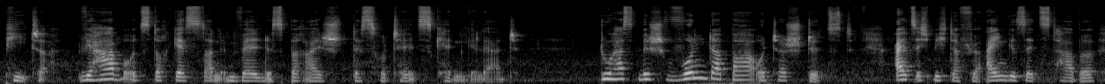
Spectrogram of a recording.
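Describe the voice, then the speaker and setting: Woman acting a slow, gushing, low-pitched activist. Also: creaky, a bit bright, slight background noise. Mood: earnest, smug. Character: gushing, self-righteous female activist admirer, comedic caricature. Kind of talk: parody audio drama acting.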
